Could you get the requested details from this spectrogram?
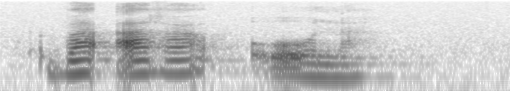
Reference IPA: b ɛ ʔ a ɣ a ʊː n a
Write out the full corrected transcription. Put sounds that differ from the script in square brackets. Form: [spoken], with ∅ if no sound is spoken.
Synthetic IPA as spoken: b [a] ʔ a ɣ a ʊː n a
